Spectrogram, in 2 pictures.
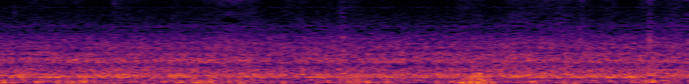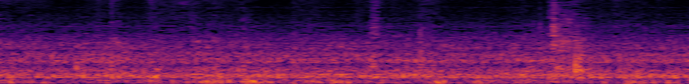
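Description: Cardboard shipping box being opened by hand: a few light scrapes and taps as its flaps are pulled back. They sit over a steady background hum that is louder than the handling.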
